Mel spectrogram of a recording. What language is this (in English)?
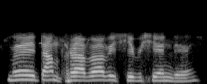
Bodo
